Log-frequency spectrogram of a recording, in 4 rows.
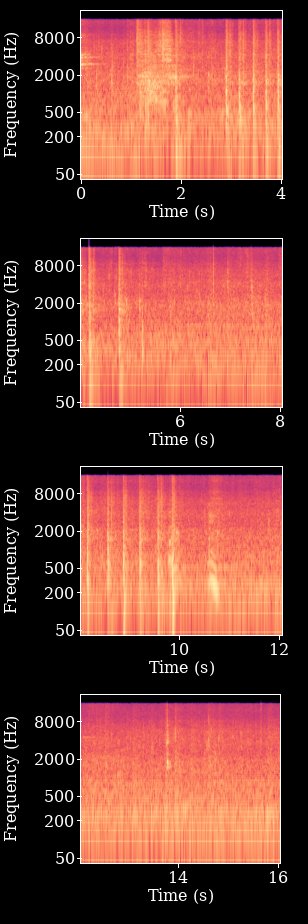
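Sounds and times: cleaver chopping on wooden block: 0:08.2 - 0:10.0.

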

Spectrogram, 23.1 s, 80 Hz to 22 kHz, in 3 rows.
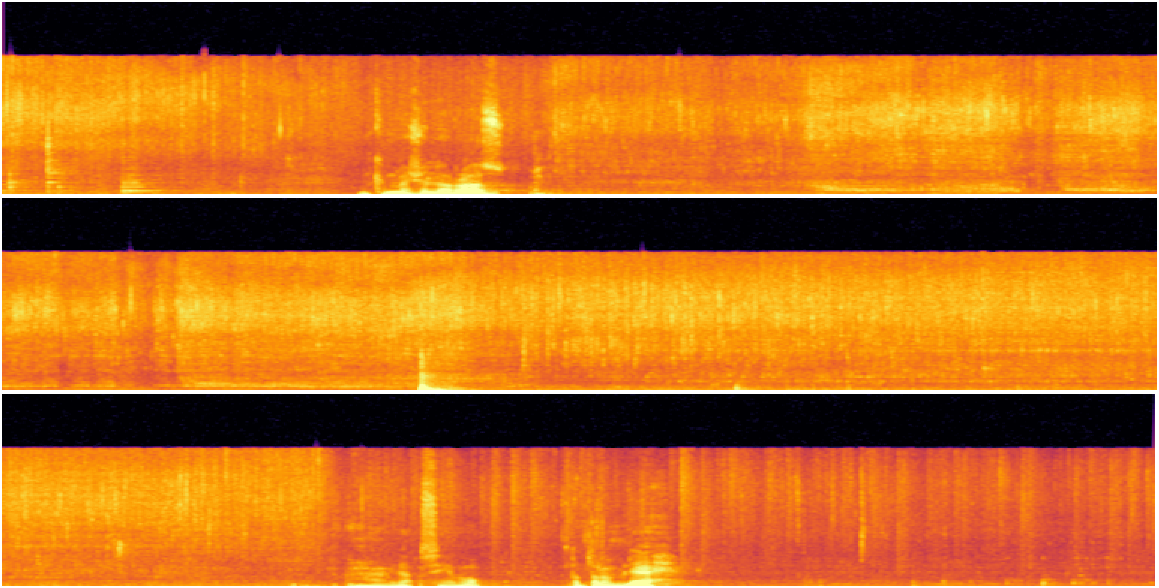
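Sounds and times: tap water splashing into bowl: 0:10.4 - 0:11.3, 0:12.4 - 0:12.9
sharp knock: 0:10.5 - 0:10.9.

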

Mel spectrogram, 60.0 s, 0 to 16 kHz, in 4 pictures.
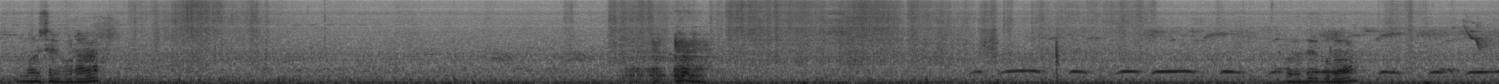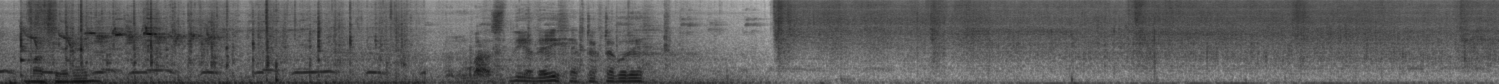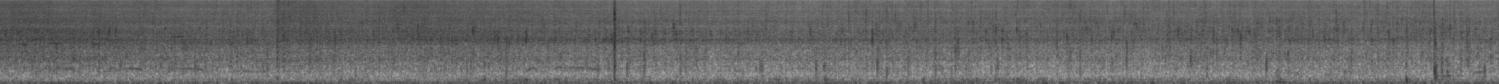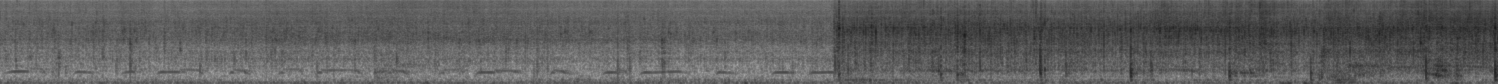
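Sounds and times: fish sizzling in hot oil: 0:07.2 - 0:12.1, 0:15.1 - 0:19.3, 0:22.7 - 0:59.9.

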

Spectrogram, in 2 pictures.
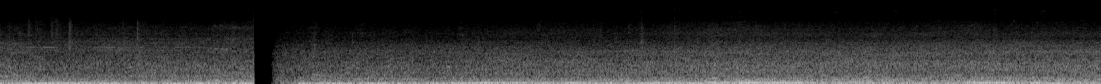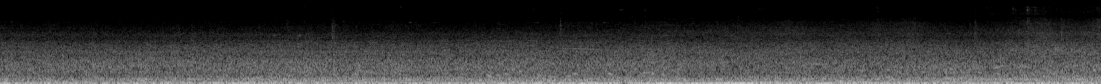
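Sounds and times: street traffic passing cars: 0:00.0 - 0:22.0.

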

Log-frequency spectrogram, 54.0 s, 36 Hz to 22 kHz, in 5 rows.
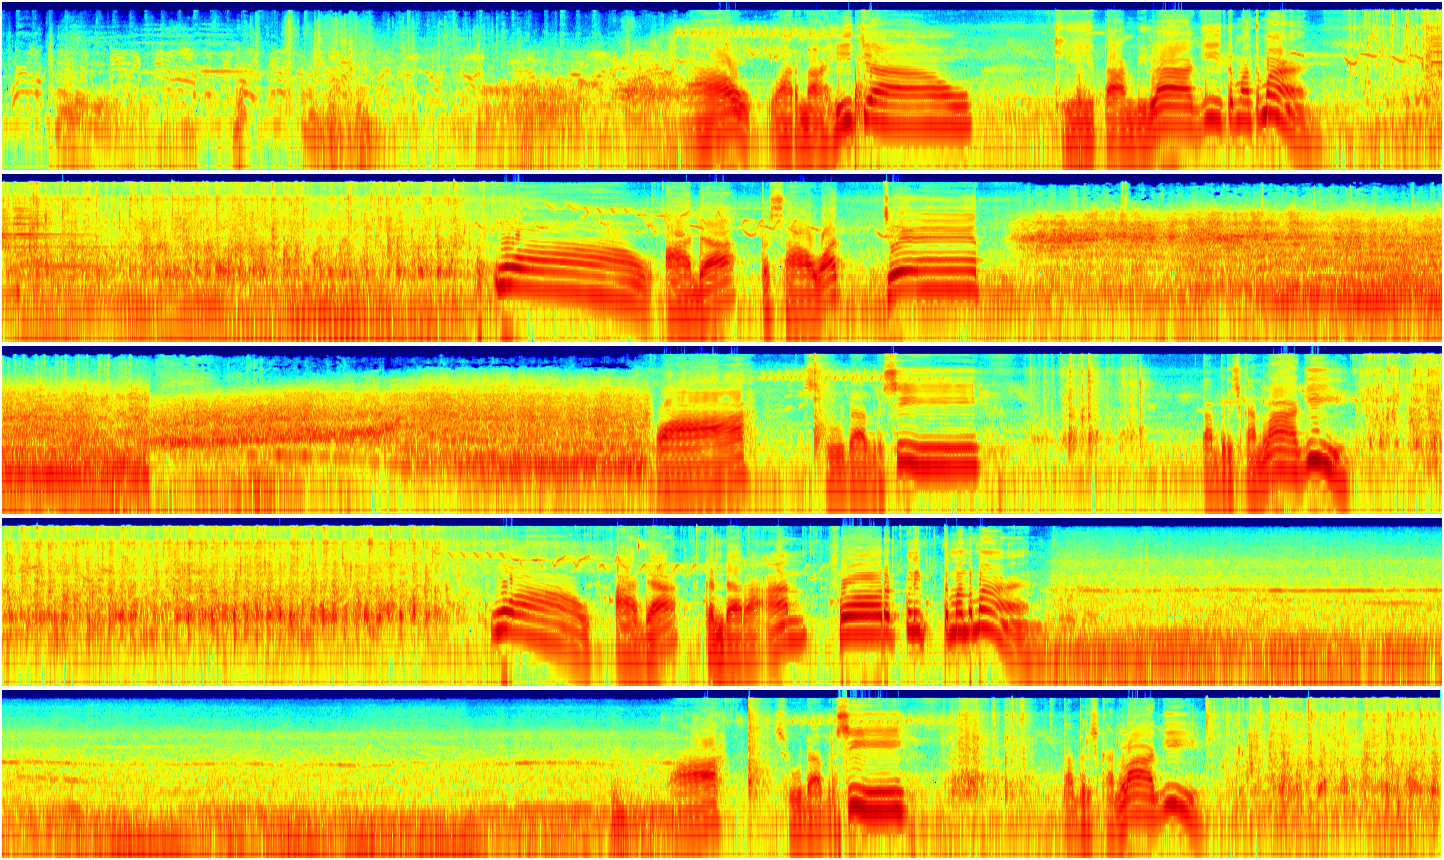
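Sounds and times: low engine drone: 0:02.3 - 0:08.5, 0:09.7 - 0:15.6, 0:17.1 - 0:27.6, 0:40.1 - 0:50.6
high whine: 0:02.8 - 0:06.7
fighter jet flying past: 0:03.4 - 0:05.7, 0:18.3 - 0:26.5.

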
